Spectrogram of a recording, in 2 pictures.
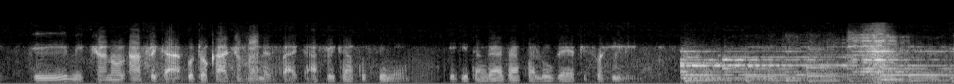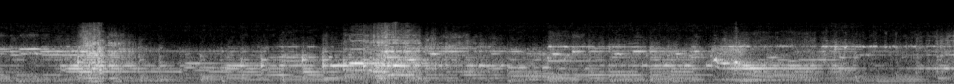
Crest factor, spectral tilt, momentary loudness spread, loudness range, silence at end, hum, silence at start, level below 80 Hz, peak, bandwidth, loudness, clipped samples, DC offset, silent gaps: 18 dB; -5 dB/octave; 15 LU; 10 LU; 0 s; none; 0.3 s; -48 dBFS; 0 dBFS; 7.6 kHz; -16 LUFS; under 0.1%; 0.8%; none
